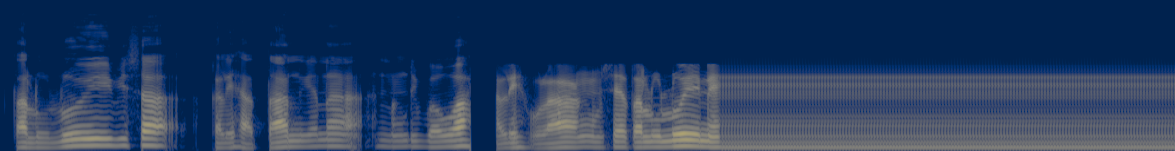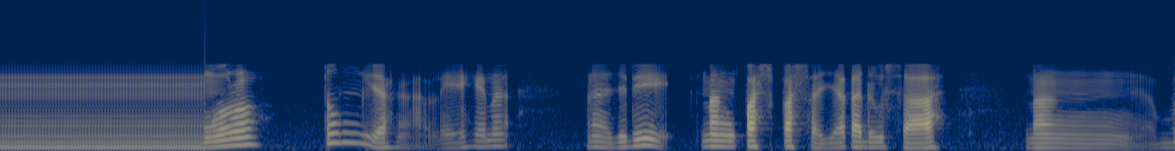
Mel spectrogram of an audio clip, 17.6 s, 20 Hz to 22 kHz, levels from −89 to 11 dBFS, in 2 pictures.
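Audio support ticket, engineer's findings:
Input switched to a poorer device, 3.53 s to end, just after "nang di". About 200 ms of silence at the switch, then the sound turns dull and boxy. Nothing above 3.8 kHz, level changes about 5 dB, and a new noise floor sits about 45 dB below the signal. Likely cause: the capture moved to another microphone or a headset call profile. On a spectrogram there is a brief blank gap, then a hard horizontal ceiling at 3.8 kHz with a new noise floor below it.

System hang loop, 5.42 s to 10.35 s. A 23.22 ms slice of audio repeats exactly, which heard at 43.1 Hz gives a steady buzz in place of the sound. The loop length fits a 1024-sample buffer. The probable component is the driver or host, which froze while the hardware kept replaying the same ring buffer. The waveform shows one identical short segment tiled for about 5 s. On a spectrogram this appears as evenly spaced harmonic lines at multiples of 43.1 Hz, below the 3.8 kHz ceiling.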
